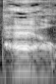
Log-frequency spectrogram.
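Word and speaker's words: Pál: And I also want to point out that Paul is spelled P-A, accent over the A-L-L. – Wow. – So it's like pal.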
